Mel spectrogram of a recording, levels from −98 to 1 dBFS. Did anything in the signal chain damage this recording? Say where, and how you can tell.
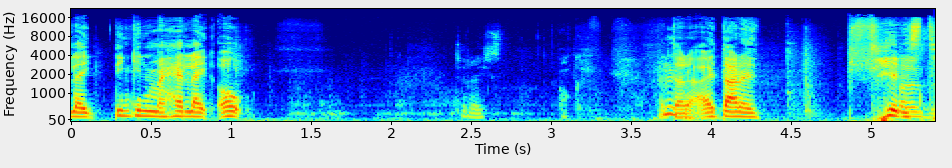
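No, nothing along the signal chain audibly damaged this speech recording, and the signal shows no sign of a fault at any stage.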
